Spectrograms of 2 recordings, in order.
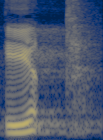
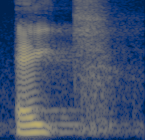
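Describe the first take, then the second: First: It is said in a Northern Irish accent. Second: It is said in a London accent.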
